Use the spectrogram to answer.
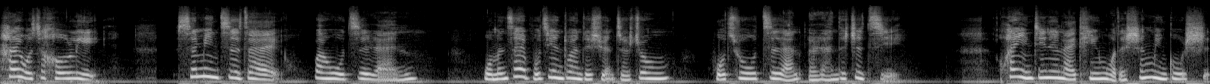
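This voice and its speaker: With long, frequent pauses, a woman speaks at a fairly slow pace in a high pitch. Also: ordinary pitch variation. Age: 60s. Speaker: senior magazine editor. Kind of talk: interview.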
